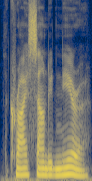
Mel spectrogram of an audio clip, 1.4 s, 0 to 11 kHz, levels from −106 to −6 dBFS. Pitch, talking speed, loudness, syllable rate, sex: 120 Hz, 175 wpm, -18 LUFS, 5.0 syllables/s, male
